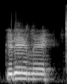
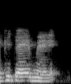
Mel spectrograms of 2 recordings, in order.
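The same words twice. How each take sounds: First: "Good day, mate" repeated higher, in a light Aussie lilt; Aussie imitation. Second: Quiet Aussie imitation. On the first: Vlogger imitating Australians greeting her, a light higher Aussie lilt. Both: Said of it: "I did hear people say, actually say".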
